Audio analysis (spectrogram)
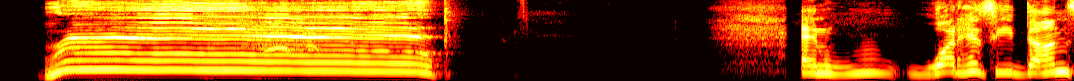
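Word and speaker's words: Roupp: away from him by a man whose name rhymes with poop. Roop!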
